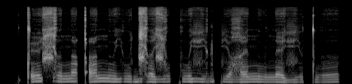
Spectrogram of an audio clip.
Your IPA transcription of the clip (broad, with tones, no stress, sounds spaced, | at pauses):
tʼ ø˨˦ ɕ ɤ˧˩ n ɤ˧˩ qʼ ɤ˨˦ n u˧˩ j u˧˩ d͡ʑ ɤ˧˩ ɐ̯ ʑ u˨˦ k u˨˦ vʲ o˨˦ ɡ pʲ o˧˩ ʁ ɛ˨˦ n u˧˩ n ɛ˧˩ vʲ ø˨˦ tʷ ɤ˨˦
